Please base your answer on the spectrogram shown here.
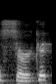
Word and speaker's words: circuit: the circuit the electrical circuit the U is really silent circuit circuit it started pulsing it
